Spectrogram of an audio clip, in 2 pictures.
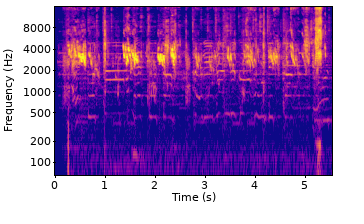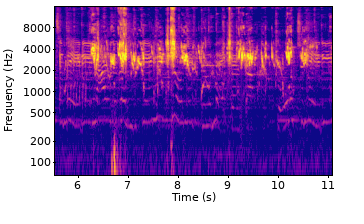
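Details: Happy budgerigar chirping: bursts of bright, scratchy high chirps and short warbles repeated every second or so, over steady tonal background music.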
